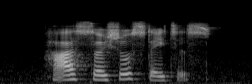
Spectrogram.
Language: English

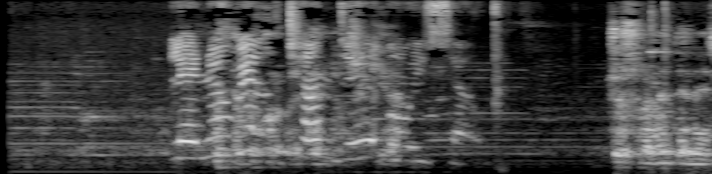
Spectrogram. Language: Spanish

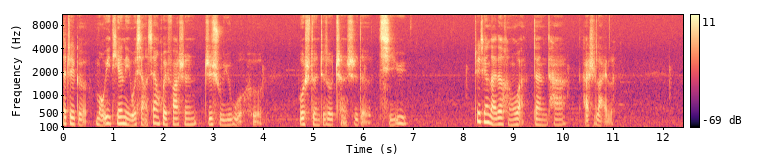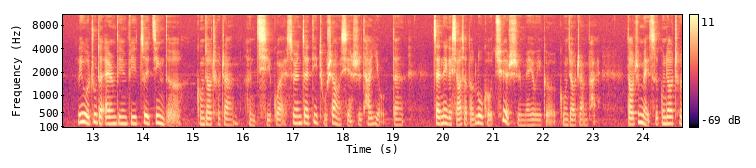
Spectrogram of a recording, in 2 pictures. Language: Chinese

